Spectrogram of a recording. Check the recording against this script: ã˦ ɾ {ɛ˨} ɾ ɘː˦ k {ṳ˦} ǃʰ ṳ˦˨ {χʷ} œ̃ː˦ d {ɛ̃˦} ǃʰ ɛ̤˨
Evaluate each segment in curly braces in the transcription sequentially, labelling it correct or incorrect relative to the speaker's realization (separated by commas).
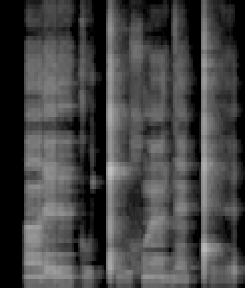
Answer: incorrect, incorrect, correct, incorrect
